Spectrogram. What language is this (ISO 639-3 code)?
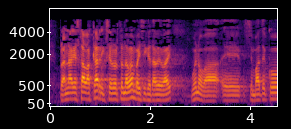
eus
